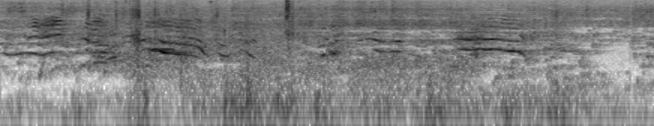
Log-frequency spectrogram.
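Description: Strong waves slosh and splash against the shore or a boat while people fish, with repeated watery surges under continuous nearby talk, including a voice.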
